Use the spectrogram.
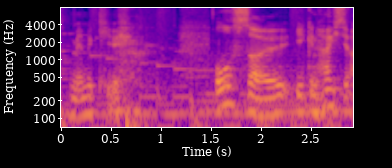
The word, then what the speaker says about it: Mimikyu: like Pikachu n it's mimik Q mimikyu I think that's how you say it yeah it's a ghost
